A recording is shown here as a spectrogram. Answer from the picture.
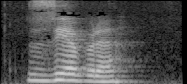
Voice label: "Zebra", Portuguese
